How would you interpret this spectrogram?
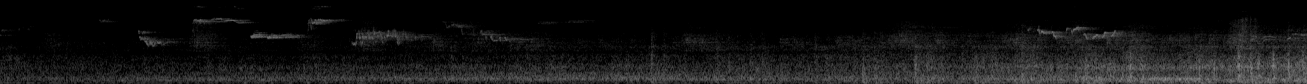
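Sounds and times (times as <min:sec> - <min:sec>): songbirds singing: 0:00.0 - 0:06.2, 0:09.9 - 0:11.6.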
